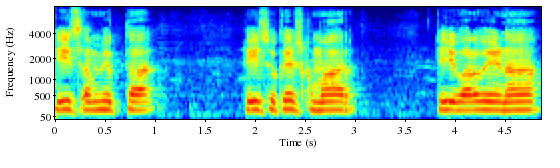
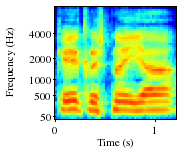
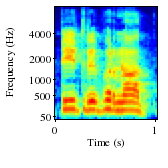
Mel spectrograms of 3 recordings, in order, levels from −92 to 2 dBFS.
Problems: constant background noise, background conversations at intervals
